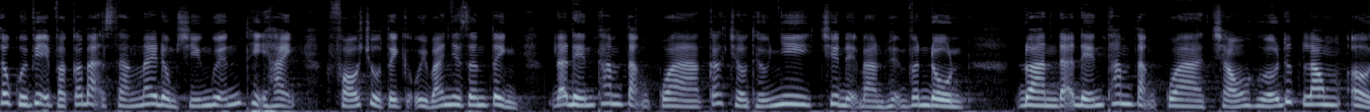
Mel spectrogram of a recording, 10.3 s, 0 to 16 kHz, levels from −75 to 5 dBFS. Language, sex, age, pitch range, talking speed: Vietnamese, female, 20-39, 210-260 Hz, 275 wpm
